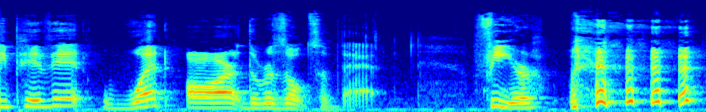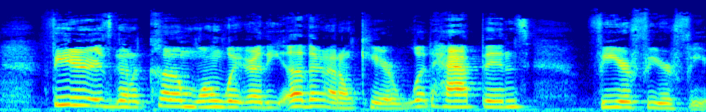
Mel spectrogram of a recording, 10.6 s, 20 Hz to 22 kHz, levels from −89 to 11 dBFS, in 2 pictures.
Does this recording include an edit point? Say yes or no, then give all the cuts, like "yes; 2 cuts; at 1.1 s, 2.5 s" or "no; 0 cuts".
no; 0 cuts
